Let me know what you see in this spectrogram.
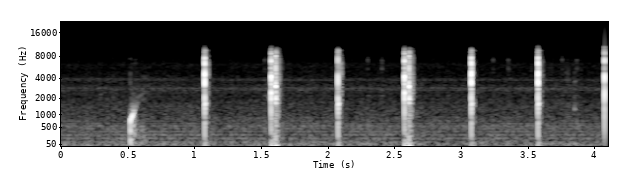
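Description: Computer mouse button clicking, short sharp clicks at an even pace of about two a second.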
